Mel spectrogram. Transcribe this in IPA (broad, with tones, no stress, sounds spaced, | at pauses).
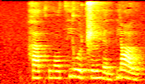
pʰ ä˧˥ kʰ w ɔ˧˥ t̪ʰ j o˥˩ ʊ̯ ʈ͡ʂ ɻ̩˧˥ ɥ ɛ˨˩ n p j ɑ˥˩ ʊ̯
